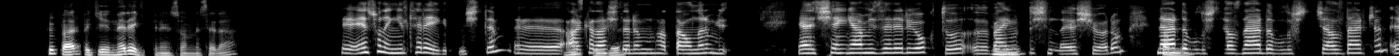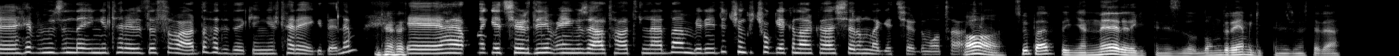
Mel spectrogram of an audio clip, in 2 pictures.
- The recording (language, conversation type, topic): Turkish, podcast, Hobiler günlük stresi nasıl azaltır?
- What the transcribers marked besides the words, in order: laughing while speaking: "Evet"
